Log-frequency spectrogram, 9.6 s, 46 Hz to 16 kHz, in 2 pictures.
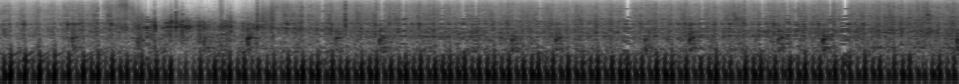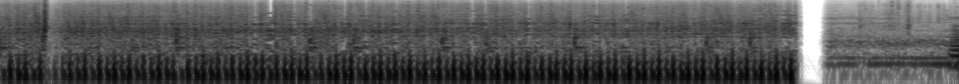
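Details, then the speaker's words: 2009 Cadillac CTS 3.6L LY7 RWD with 6L50E transmission at idle: steady rapid knocking about two per second, a bit uneven, loudest through the transmission inspection cover, not consistent enough for rod knock; flexplate knock, perimeter likely separated from the plate. "just does not sound consistent enough to be a rod knock i think that emissions some emissions sensor clacking away"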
